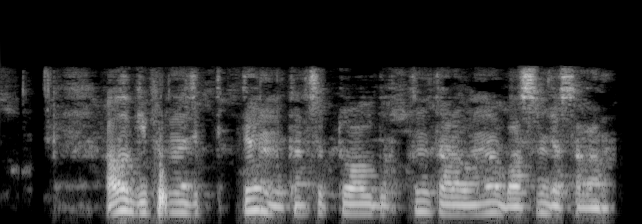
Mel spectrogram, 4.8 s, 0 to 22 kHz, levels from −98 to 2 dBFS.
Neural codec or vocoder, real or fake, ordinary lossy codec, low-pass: none; real; AAC, 48 kbps; 7.2 kHz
